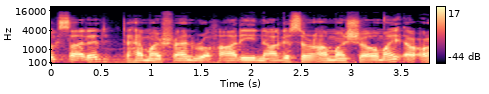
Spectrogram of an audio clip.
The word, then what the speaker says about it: Rohadi Nagassar: all I'm so excited to have my friend rohadi nagasar on my show my on our show am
